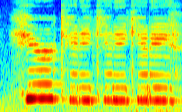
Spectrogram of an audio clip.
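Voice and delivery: high sing-song cat call; calling a kitty. Retold or imitated.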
